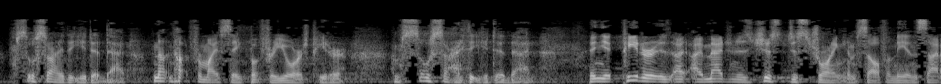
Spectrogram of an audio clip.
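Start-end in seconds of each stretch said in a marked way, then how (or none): 0.1-5.3 lower, softer, gentle sorrow; tender pity. Retold or imitated. Jesus gently speaking to Peter with pity. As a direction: look at him with pity.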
